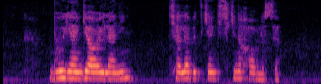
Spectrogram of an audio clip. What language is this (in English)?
Uzbek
